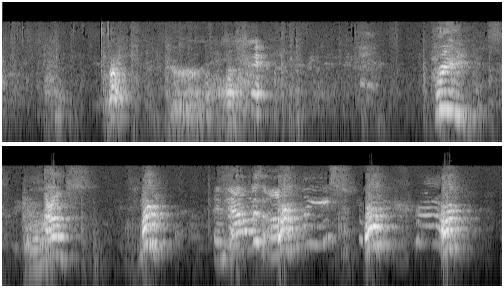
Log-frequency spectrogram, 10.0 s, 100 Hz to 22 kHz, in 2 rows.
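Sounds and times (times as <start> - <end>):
dog barking: 1.0 - 1.3, 6.4 - 6.8, 7.7 - 9.8.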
